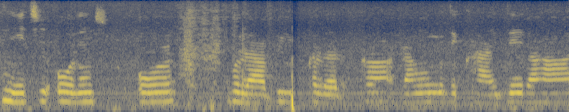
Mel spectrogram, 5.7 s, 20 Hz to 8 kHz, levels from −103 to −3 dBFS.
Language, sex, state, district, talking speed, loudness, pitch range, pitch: Hindi, female, Bihar, Jamui, 105 wpm, -23 LUFS, 195-210 Hz, 205 Hz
